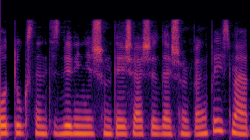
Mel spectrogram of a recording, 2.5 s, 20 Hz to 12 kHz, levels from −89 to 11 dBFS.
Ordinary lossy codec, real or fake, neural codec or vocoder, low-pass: AAC, 64 kbps; fake; codec, 16 kHz, 2 kbps, FreqCodec, larger model; 7.2 kHz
